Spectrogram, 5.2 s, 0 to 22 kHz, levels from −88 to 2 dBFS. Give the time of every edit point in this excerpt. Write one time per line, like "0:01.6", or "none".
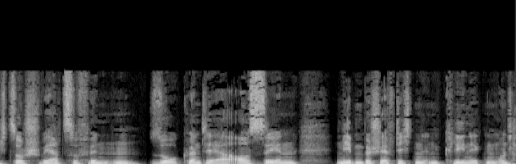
none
